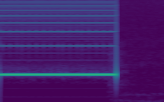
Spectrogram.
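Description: A single loud, steady censor bleep covers a swear word in a French comedy sketch about teachers and students, holding one pure tone for just over a second before cutting off into near silence.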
